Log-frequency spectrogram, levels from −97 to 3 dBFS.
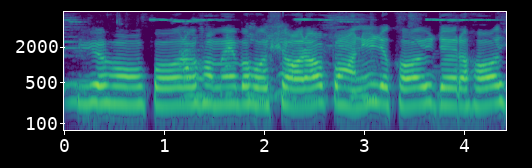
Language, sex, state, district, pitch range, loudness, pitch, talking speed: Hindi, female, Goa, North and South Goa, 205-220 Hz, -24 LUFS, 210 Hz, 135 wpm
